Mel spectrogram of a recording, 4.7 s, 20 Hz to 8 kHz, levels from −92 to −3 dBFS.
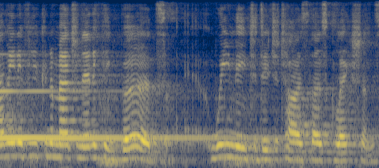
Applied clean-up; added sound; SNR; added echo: none; Chink, clink; 4 dB; reverberation time 2.7 s.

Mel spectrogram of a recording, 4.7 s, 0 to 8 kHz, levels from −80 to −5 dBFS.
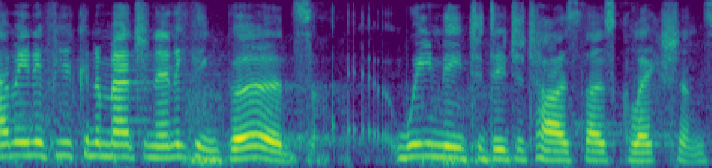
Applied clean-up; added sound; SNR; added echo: none; none; none; none.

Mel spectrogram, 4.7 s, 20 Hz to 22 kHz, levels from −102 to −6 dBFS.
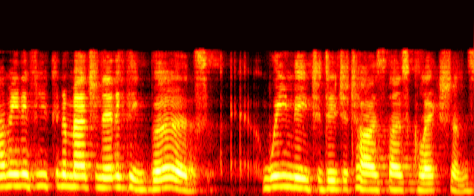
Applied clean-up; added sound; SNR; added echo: neural mask model DeepFilterNet 3.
